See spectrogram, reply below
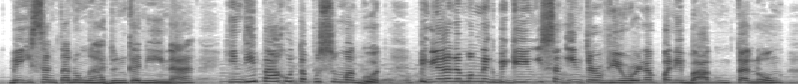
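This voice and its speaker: A modest young Filipino office worker, high in pitch. She speaks in an earnest, slightly anxious and supportive way in a radio drama, over faint music. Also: animated, fast talker, fairly bright tone. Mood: nervous, exasperated.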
